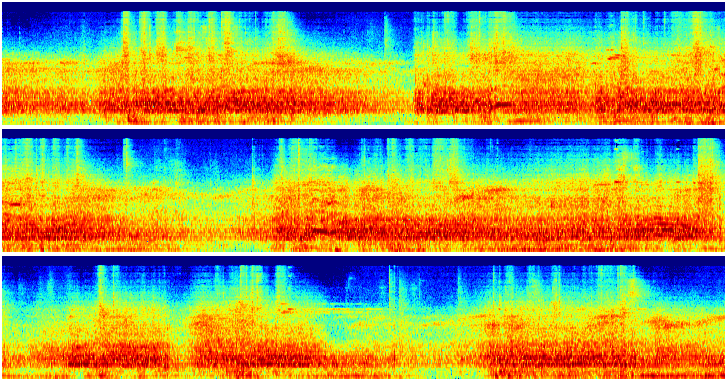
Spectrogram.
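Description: Live experimental noise music from laptop electronics: a dense, grainy wash of noise, strongest in the middle range, with scattered clicks. It eases off and swells back several times, cutting back in suddenly about six seconds in.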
